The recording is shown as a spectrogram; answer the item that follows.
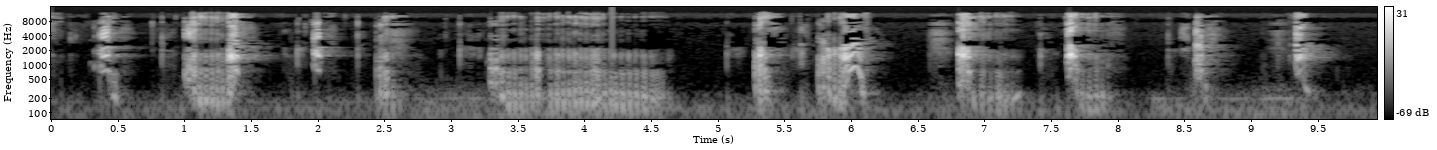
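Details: Very squeaky little puppy indoors: sharp high squeaks and yelps roughly every second, broken by a buzzy two-second growl in the middle.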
